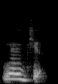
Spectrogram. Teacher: bertemunya ya yang berharokat kasroh dengan jim yang disukunkan. Jadi dibacanya juga mantul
